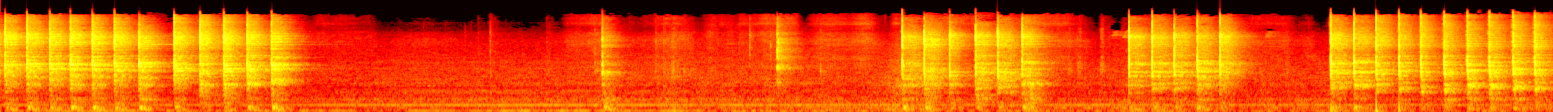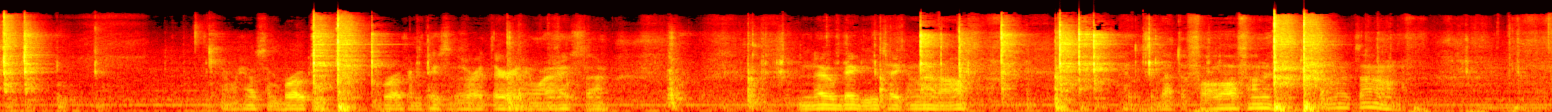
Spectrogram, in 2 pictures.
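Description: Hammer driving a wood chisel into the edge of a wooden door, in quick runs of sharp taps, about four a second, to chisel out a recess for a lock's wrap plate. From about halfway on, the taps give way to slower, uneven knocks and scraping.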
